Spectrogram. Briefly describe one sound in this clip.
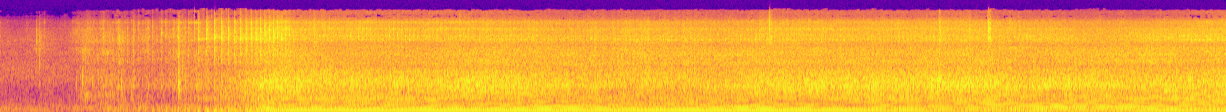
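A lawn mower engine starts up and then runs loudly and steadily.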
